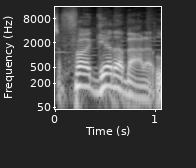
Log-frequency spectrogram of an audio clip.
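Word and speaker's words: fuhgeddaboudit: Yes, forget about it.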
